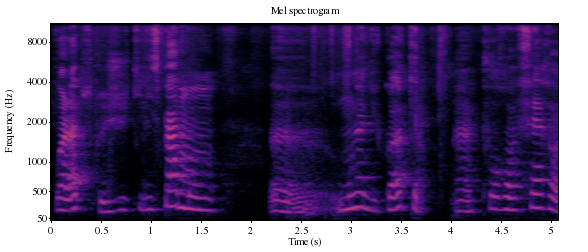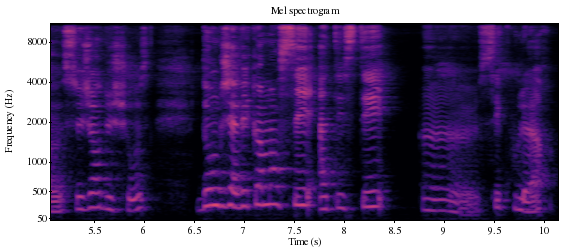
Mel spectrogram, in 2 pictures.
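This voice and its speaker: A woman's voice: mid-range voice, slow, vocal fry, mellow. A woman hosting a craft video, talking casually and hesitantly as she demonstrates and tests materials. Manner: hesitant, many fillers and restarts. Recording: echoey room.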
